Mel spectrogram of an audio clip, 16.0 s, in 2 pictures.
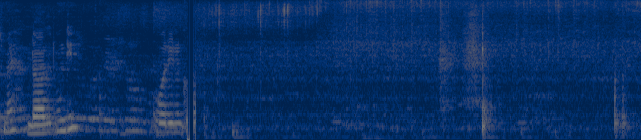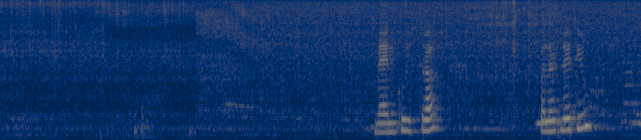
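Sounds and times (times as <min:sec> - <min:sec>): potatoes sizzling in a pan: 0:02.1 - 0:16.0.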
